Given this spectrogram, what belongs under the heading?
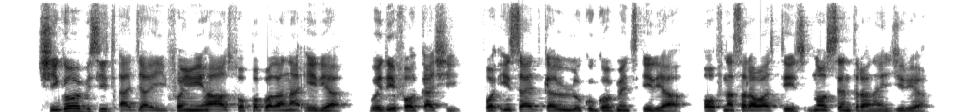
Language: Nigerian Pidgin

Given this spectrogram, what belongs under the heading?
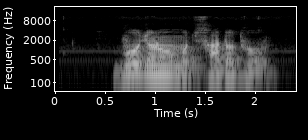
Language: Gujari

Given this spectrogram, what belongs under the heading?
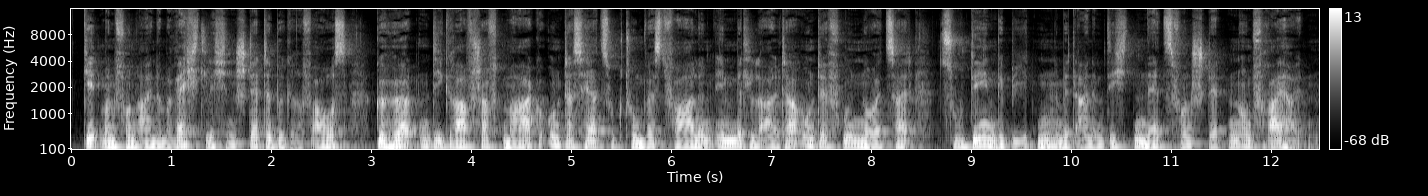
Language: German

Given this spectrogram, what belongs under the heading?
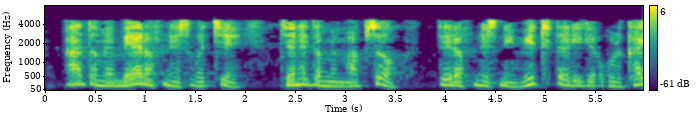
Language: Gujarati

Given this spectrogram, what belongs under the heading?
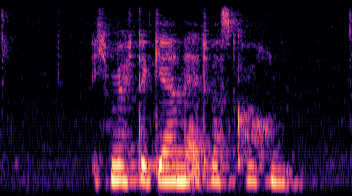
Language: German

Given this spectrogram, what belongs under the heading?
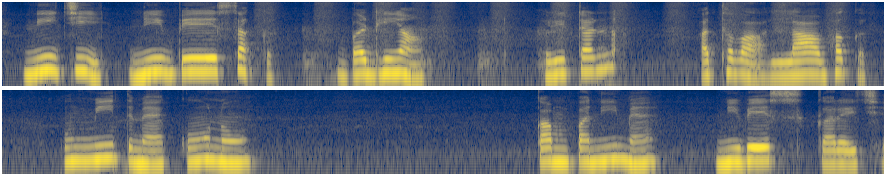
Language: Maithili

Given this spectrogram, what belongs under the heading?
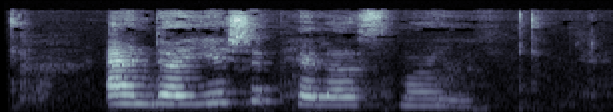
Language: Persian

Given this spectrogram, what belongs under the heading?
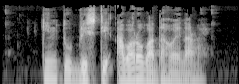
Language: Bangla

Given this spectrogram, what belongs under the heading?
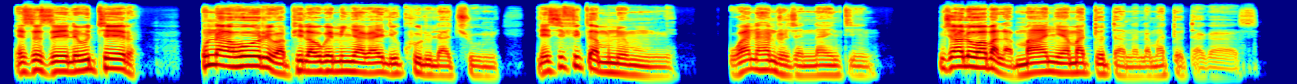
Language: North Ndebele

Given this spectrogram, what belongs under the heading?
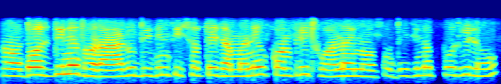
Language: Assamese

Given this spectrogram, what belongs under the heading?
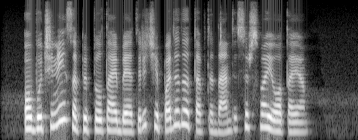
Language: Lithuanian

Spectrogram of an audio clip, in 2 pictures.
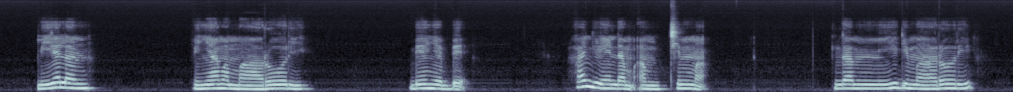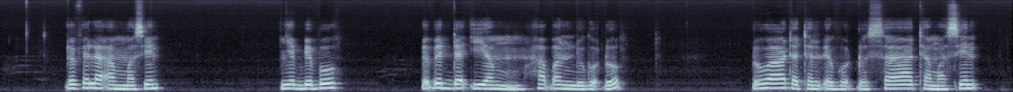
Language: Bagirmi Fulfulde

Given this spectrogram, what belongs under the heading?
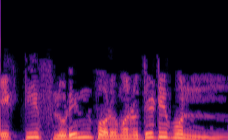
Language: Bangla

